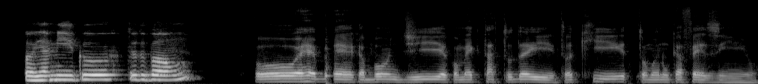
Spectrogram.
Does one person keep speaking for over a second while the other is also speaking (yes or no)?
no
